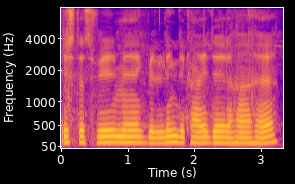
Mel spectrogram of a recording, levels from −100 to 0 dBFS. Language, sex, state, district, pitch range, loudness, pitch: Hindi, male, Assam, Kamrup Metropolitan, 120-130 Hz, -14 LUFS, 125 Hz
